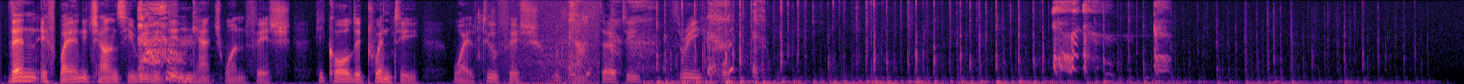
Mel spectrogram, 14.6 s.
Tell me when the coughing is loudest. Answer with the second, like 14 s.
2 s.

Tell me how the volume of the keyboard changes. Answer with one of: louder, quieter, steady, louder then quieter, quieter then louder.
quieter.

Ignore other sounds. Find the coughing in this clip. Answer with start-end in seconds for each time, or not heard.
1.4-2.1, 5.7-7.7, 10.5-11.7.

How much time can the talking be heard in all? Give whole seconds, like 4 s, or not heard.
7 s.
